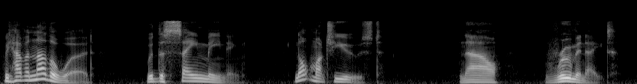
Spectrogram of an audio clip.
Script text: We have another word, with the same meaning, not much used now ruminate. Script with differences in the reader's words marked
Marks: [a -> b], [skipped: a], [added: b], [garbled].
We have another word, with the same meaning, not much used now ruminate.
